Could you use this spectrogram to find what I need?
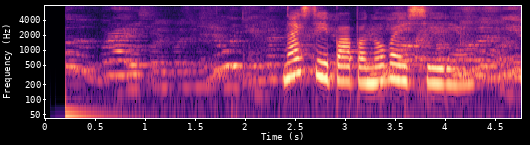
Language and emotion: Russian, neutral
